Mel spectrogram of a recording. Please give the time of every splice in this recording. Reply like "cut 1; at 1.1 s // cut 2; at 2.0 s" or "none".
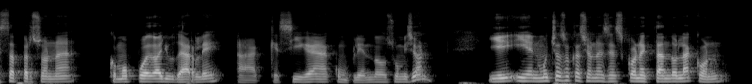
cut 1; at 0.9 s // cut 2; at 2.3 s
